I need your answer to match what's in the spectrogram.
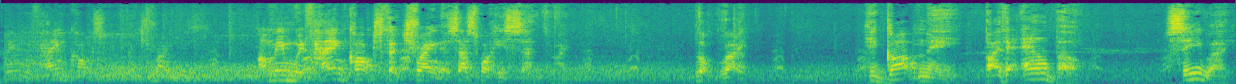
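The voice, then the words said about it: Put-on Cockney accent. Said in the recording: “he does a Cockney accent ... doing a Cockney accent”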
